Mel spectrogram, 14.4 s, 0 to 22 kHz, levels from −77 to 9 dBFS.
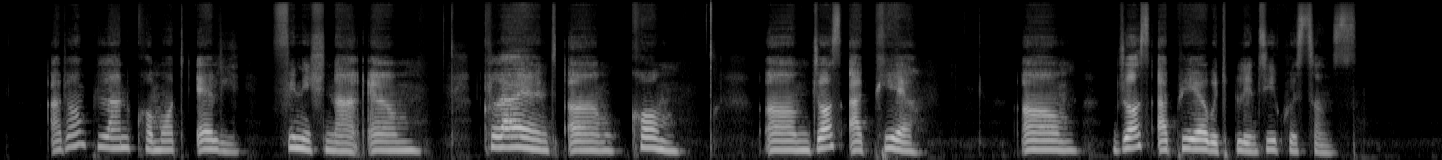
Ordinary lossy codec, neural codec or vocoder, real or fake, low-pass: none; autoencoder, 48 kHz, 32 numbers a frame, DAC-VAE, trained on Japanese speech; fake; none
